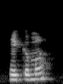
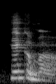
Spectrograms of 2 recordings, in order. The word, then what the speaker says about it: jicama: to try the Kaiser jicama jicama okay I was like okay that J is not a j it's j it's pronounced like an H in Spanish okay yeah I was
